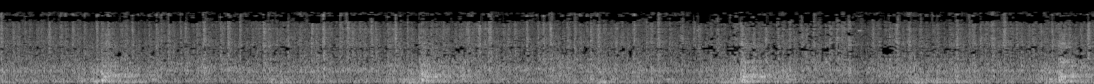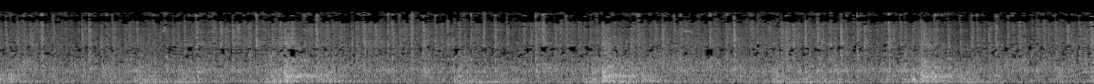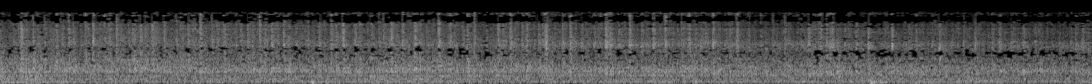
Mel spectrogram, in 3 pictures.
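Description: Lubricant-oil filling line and its chain conveyor running with a steady mechanical hum, carrying plastic jerrycans. A heavier thump comes about every three seconds, seven times, then stops about two-thirds of the way through.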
